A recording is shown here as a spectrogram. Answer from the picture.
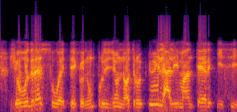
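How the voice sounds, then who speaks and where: A man talks at a fairly quick pace over noticeable background noise. The sound is dry and close, with no echo. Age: 40s. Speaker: presidential candidate. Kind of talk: radio interview. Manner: impassioned.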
